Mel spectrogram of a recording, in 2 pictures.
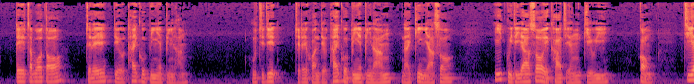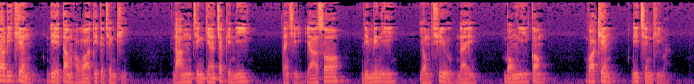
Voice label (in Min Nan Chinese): taiwanese, drama; hokkien; taiwanese min nan; jesus teacher and healer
